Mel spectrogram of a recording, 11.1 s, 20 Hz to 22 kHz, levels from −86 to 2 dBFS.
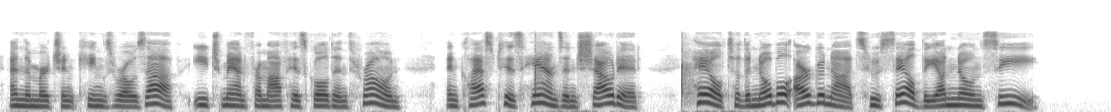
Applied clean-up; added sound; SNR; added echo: none; Clapping; 18 dB; none.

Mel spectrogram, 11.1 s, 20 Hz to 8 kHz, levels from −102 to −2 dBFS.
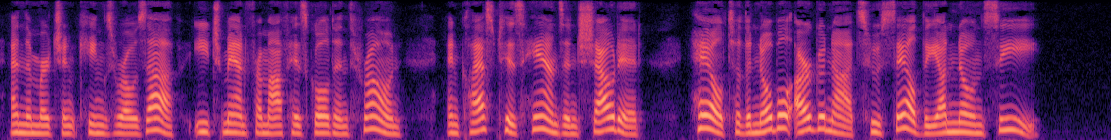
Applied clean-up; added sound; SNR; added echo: none; none; none; none.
